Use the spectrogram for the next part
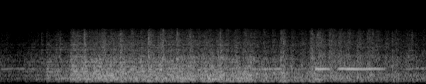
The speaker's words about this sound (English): As an engine steams out of the tunnel, a fireman stokes the boiler's roaring fire with coal. Sitting on the fence at the top of an embankment, the children watch the train streak past, steam gushing from its funnel. The train glides off.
